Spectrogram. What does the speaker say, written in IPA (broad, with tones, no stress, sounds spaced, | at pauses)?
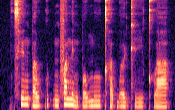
t͡sʰ ɪ˥ ŋ p ɐ˨˧ w kʷ ɪ˧ k̚ ʊ˧ ŋ f ɐ˥ n ɪ˨ ŋ p o˨˧ w m uː˧ kʰ ɐ˨ p̚ w ɵ˨˧ ɥ kʰ iː˨ kʷʰ aː˧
